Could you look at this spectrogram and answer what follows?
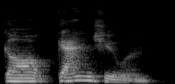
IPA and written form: ɡɑːˈɡantjʊən (Gargantuan)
